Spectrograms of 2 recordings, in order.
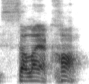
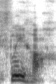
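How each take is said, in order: First: The word is longer, with four syllables. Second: The word is short, with two syllables. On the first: This is how it should properly be said. The speaker calls it right. "It'll be salayakha" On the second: This is how modern speakers say it. The speaker calls it wrong. "this one they say sliha"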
